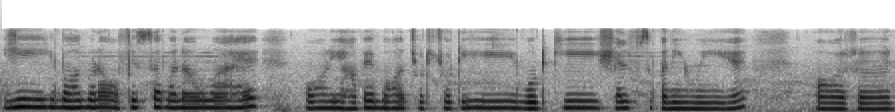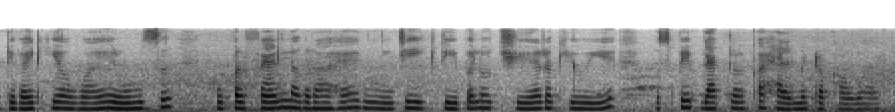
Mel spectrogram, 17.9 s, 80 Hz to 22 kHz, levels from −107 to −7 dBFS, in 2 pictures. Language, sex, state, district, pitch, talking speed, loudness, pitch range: Hindi, female, Haryana, Jhajjar, 225 Hz, 155 wpm, -19 LUFS, 210-240 Hz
